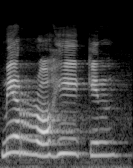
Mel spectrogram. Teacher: Ro-nya ditasydidkan dan dibacanya tanpa dengung atau jelas. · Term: idgham bilaguna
